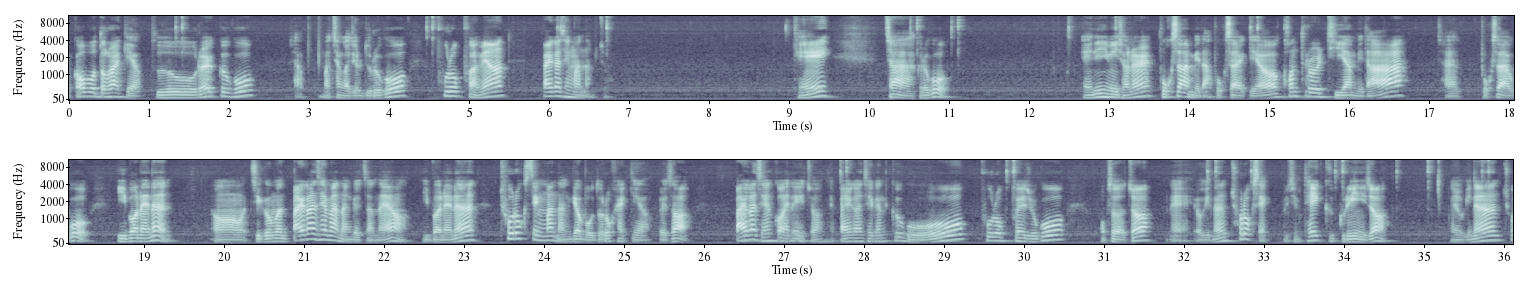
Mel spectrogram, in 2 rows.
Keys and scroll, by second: 5.6 ctrl+2, 9.6 Escape, 12.4 ctrl+2, 13.6 Escape, 16.6 ctrl+d, 33.4 ctrl+2, 34.6 ctrl+2.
